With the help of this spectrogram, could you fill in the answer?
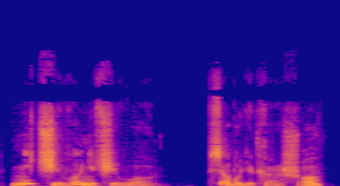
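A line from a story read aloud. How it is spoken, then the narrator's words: Soft. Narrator (Russian): мягко проговорил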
